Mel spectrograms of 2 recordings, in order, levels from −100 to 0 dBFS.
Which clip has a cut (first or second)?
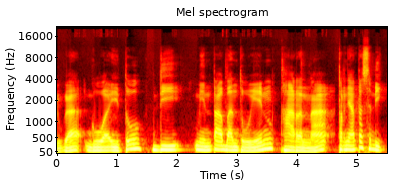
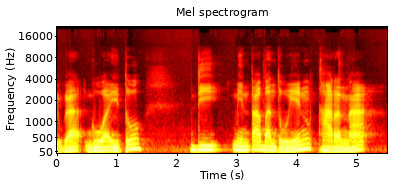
first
